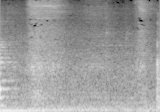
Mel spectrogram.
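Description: A woman blowing out a breath through pursed lips, showing how to blow on a hot infusion to cool it before sipping. A second, shorter breath follows near the end.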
